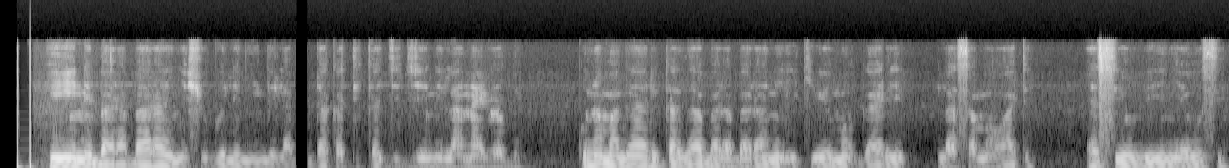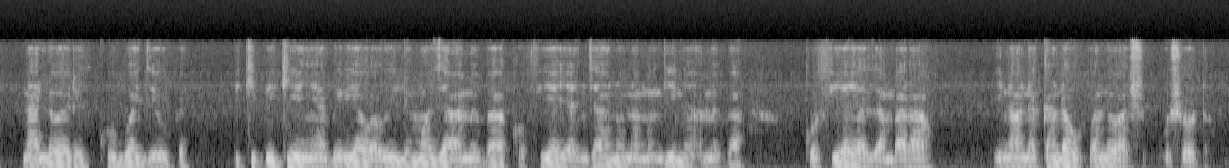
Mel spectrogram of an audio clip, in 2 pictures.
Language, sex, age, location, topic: Swahili, male, 25-35, Nairobi, government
